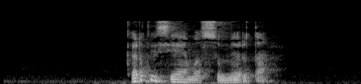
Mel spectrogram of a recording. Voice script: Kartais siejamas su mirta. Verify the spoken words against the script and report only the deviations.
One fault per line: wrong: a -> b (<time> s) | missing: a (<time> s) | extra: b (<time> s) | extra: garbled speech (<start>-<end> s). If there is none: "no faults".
no faults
